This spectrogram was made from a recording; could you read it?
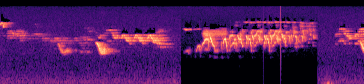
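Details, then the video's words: Veery singing a series of breezy, downward-spiralling phrases, with a buzzy rapid trill in the middle and brief pauses between phrases. "Veery Bird Song, Sound, Call, Chirp, Melody - Zorzalito Rojizo Canto - Catharus Fuscescens"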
